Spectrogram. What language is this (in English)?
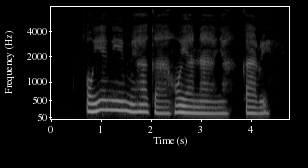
Igbo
